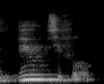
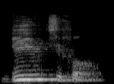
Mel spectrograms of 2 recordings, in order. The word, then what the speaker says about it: beautiful: heightened, that this syllable that is emphasized, the syllable that is stressed. So it is teacher, teacher, teacher. The second one is beautiful, beautiful, beautiful.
